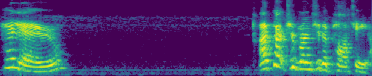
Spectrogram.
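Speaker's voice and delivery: ordinary talk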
